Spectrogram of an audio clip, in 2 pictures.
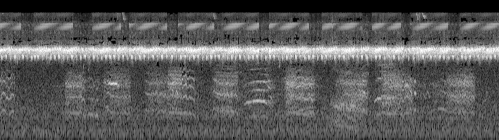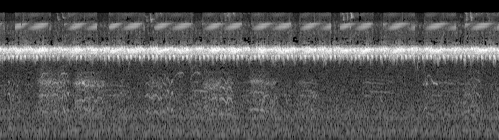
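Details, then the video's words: Australian crickets at sunset on a still summer afternoon, Barcoo River, Welford National Park, Queensland outback: an unbroken shrill ringing drone with regular pulses above, layered with frequent busy birdcalls, warbles and short whistles. "Australian Sunset Chirping Crickets"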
